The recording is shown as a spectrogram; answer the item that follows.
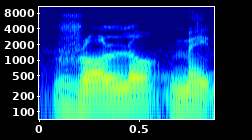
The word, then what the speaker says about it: Rollo May: Rolo May. se escribe con doble L, entonces se leería Rollo May, pero se pronuncia Rolo, ¿ok?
